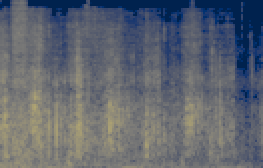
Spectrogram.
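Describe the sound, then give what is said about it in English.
Faint footsteps of people walking outdoors near woodland, a steady series of soft, scuffing steps that carries on throughout without talk. “So we're going to walk on to Tor Cross and have a look at this tank.”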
